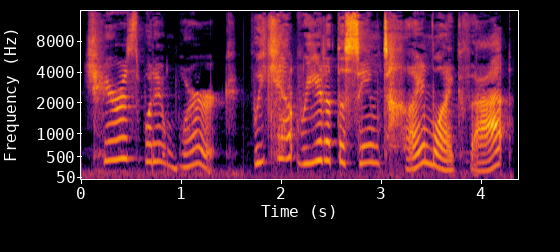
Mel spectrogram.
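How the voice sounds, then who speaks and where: A woman's voice: very high-pitched, sing-song, takes it slowly, fairly bright tone, heavily acted. A woman voicing a touchy, bossy teenage schoolgirl manga fan in a visual novel dub, defensive and huffy. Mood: matter-of-fact.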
